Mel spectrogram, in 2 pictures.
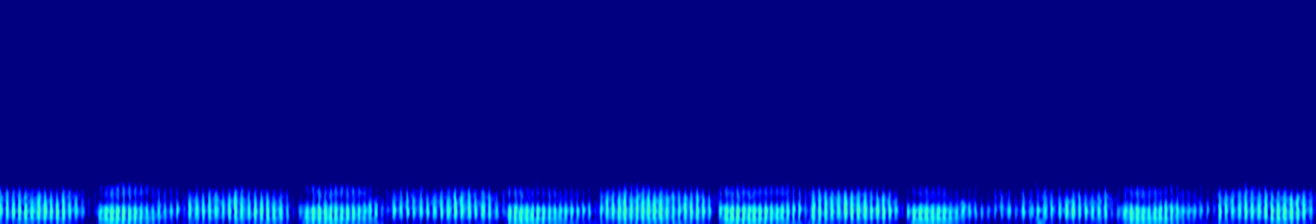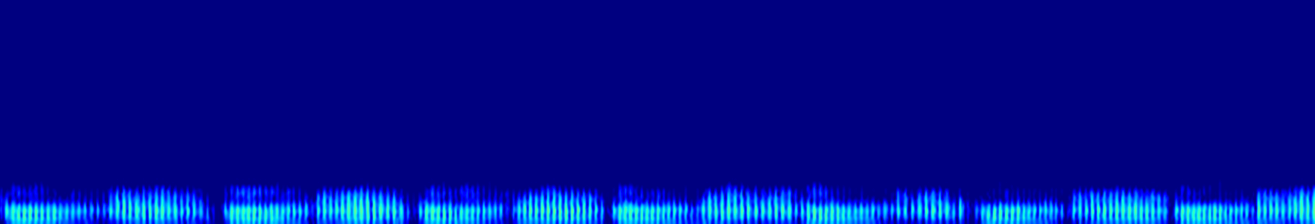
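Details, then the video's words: Domestic cat purring steadily, a low rumbling vibration broken into even bursts of roughly a second each, with brief gaps at every breath, close and continuous in a quiet indoor space. "Sounds of Cat's Purring"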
